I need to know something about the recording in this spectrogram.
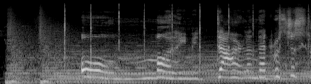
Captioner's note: applauding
